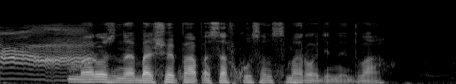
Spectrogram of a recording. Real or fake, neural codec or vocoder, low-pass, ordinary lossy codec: real; none; 7.2 kHz; Opus, 64 kbps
